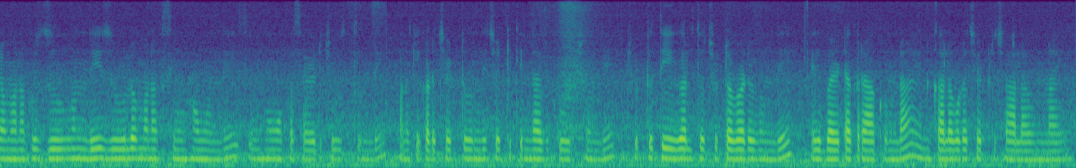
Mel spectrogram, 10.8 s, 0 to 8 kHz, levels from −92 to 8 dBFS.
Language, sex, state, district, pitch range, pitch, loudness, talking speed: Telugu, female, Andhra Pradesh, Srikakulam, 165-175 Hz, 170 Hz, -17 LUFS, 180 wpm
